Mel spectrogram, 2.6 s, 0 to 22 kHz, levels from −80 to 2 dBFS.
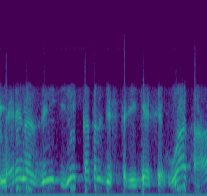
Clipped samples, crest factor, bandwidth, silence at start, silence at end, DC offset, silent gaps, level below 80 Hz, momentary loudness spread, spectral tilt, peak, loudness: under 0.1%; 18 dB; 9 kHz; 0 s; 0 s; 0.4%; none; -58 dBFS; 3 LU; -6.5 dB/octave; -12 dBFS; -30 LUFS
